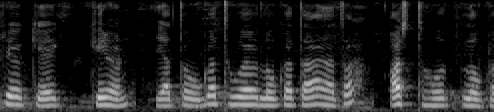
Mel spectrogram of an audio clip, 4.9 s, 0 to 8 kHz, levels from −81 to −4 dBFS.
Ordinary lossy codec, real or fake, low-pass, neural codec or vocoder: none; real; none; none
